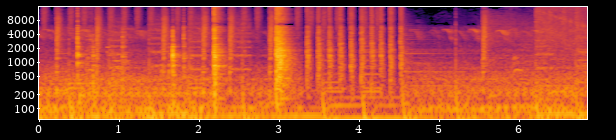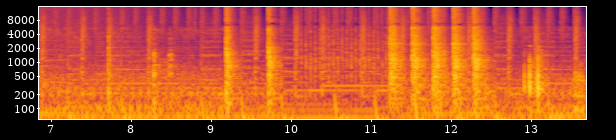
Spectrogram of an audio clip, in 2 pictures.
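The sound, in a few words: hammering a steel trowel handle rivet flat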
